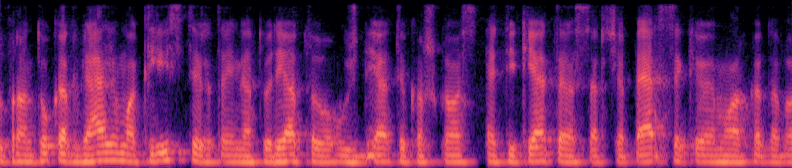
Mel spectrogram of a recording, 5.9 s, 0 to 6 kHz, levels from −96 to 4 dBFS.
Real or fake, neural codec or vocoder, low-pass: fake; codec, 24 kHz, 6 kbps, HILCodec; 5.4 kHz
